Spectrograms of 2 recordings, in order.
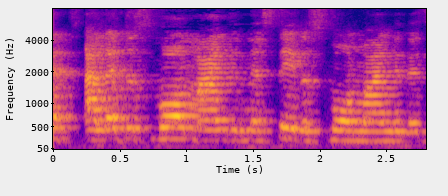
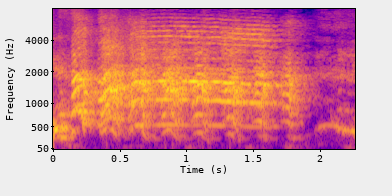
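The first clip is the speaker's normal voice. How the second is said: loud laugh; 11 dB louder than usual. Real, not acted. Laughs after her impression.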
